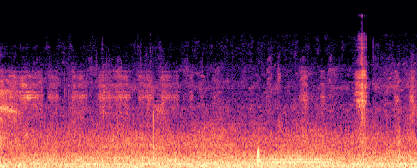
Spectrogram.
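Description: Baitcasting reel being wound in while a small hooked fish is played from a kayak, over a steady low wash of wind and water. A faint hum runs for about a second past the middle, and a short rasp comes near the end.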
